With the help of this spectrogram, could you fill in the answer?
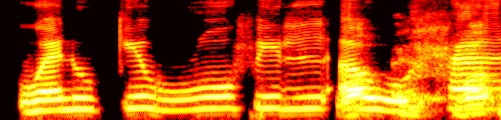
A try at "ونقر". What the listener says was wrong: What is the letter after the noon? No, don't bring it close to the kaf.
